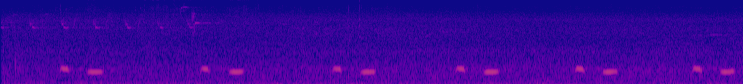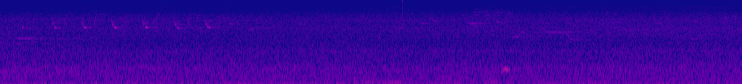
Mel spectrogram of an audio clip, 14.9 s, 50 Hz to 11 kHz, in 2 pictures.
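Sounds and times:
quiet hiss: 0.0 - 14.8
common cuckoo calling: 0.6 - 1.1, 2.0 - 2.5, 3.3 - 3.9, 4.6 - 5.1.

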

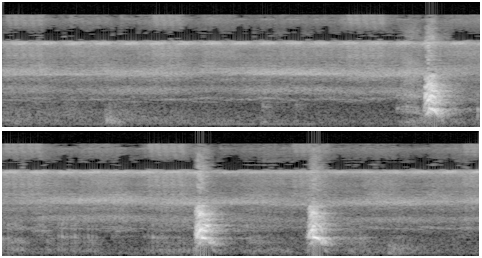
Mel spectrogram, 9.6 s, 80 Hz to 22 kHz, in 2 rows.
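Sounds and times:
Golden retriever barking at fireworks: 4.0 - 4.7, 6.7 - 7.2, 7.8 - 8.3.

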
